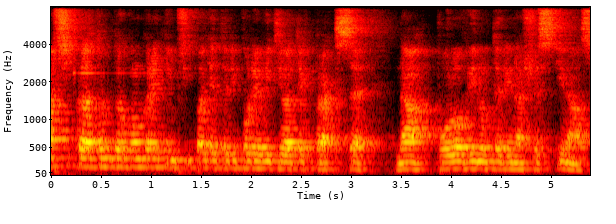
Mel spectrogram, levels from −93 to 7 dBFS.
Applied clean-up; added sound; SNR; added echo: neural separator model SepFormer DNS4.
